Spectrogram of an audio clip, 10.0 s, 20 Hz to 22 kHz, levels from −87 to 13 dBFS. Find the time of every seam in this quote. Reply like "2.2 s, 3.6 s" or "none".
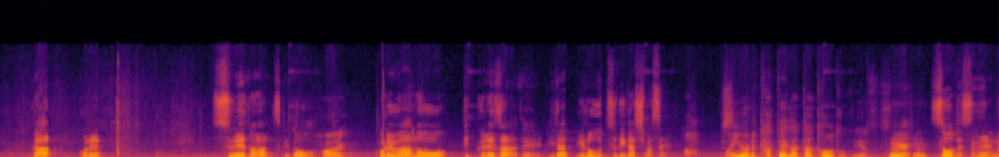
7.1 s

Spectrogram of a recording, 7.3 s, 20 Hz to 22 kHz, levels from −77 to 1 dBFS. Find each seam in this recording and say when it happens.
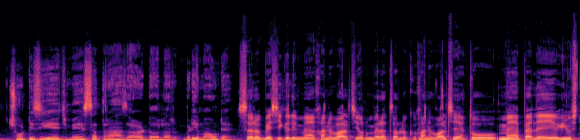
none

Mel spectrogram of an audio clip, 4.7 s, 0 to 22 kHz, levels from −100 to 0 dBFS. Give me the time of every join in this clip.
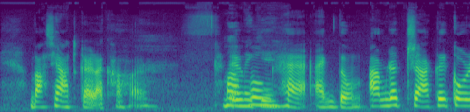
3.6 s

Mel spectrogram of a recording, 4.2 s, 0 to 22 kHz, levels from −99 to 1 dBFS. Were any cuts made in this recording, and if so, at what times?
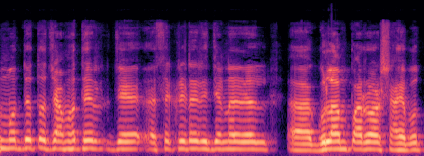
2.8 s

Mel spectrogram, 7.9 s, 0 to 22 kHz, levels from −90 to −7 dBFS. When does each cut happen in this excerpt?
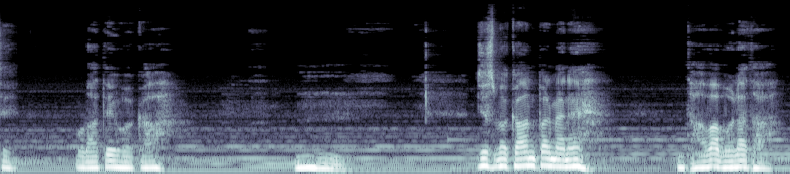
none

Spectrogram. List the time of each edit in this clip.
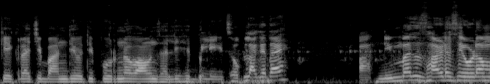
2.0 s, 3.7 s

